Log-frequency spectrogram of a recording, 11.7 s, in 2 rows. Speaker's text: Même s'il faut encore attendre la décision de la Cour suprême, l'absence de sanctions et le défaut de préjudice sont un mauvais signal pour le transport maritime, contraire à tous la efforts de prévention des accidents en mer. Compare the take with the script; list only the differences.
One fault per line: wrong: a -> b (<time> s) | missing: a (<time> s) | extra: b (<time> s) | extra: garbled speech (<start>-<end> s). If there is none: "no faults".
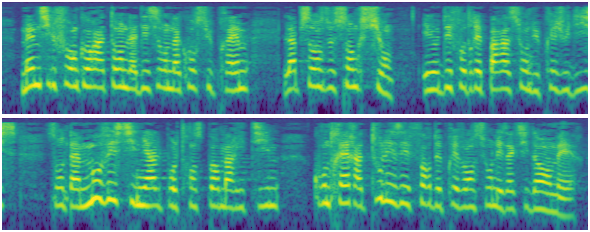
extra: réparation du (4.7 s)
wrong: la -> les (9.7 s)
